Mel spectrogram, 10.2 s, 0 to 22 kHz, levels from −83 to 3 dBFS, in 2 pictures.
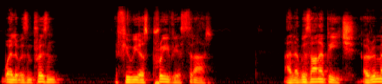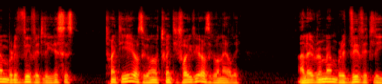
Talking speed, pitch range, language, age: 210 wpm, 100-120 Hz, English, 30-49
